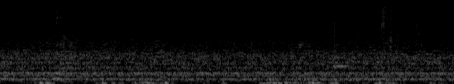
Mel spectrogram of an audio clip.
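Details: Honey bees at an apiary getting ready for winter: a steady, dense low hum with a faint droning overtone runs throughout, with a few soft clicks and taps from handling nearby.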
